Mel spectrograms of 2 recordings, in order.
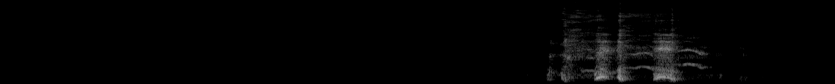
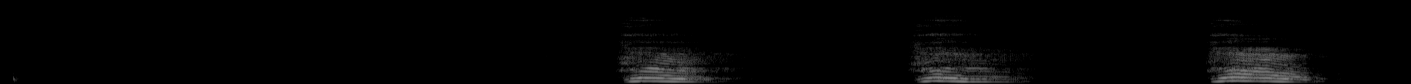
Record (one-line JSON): {"cough_length": "8.4 s", "cough_amplitude": 3545, "cough_signal_mean_std_ratio": 0.26, "exhalation_length": "14.1 s", "exhalation_amplitude": 1789, "exhalation_signal_mean_std_ratio": 0.36, "survey_phase": "beta (2021-08-13 to 2022-03-07)", "age": "65+", "gender": "Male", "wearing_mask": "No", "symptom_cough_any": true, "symptom_abdominal_pain": true, "symptom_headache": true, "smoker_status": "Never smoked", "respiratory_condition_asthma": true, "respiratory_condition_other": false, "recruitment_source": "REACT", "submission_delay": "1 day", "covid_test_result": "Negative", "covid_test_method": "RT-qPCR"}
